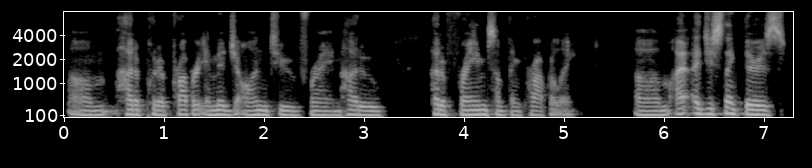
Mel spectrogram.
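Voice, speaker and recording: Over a video call, this visual effects artist, a middle-aged Maine man being interviewed, chats casually but falters constantly, full of ums and restarts. His mid-range voice has a dark tone; he keeps clearing his throat as his voice gives out.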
